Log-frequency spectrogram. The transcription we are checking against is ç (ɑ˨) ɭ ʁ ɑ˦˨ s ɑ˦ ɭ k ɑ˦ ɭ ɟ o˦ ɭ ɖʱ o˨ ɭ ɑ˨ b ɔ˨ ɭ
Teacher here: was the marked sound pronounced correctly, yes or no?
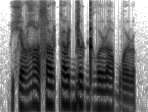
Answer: yes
